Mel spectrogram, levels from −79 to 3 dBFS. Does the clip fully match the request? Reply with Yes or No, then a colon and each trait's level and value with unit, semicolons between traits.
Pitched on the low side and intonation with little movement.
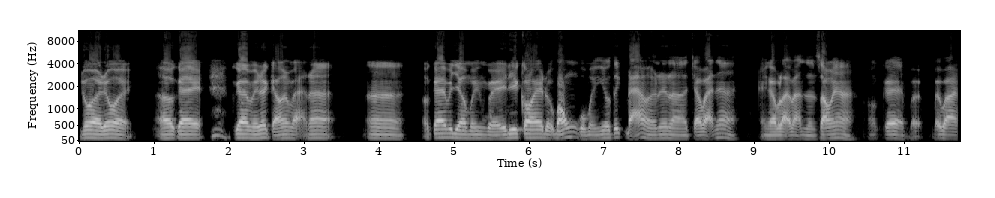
Yes: low, 110 Hz; narrow, 2.0 semitones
